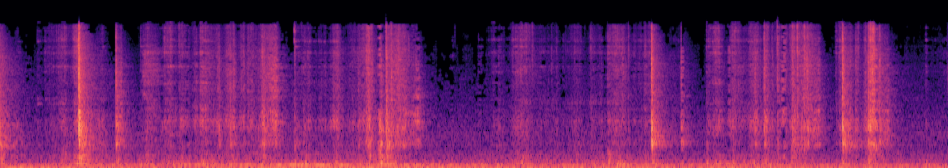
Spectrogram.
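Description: Metal straightedge shaving soil from the face of a compacted Proctor soil specimen into a metal pan: a run of rasping scrapes, with a few sharp clicks.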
